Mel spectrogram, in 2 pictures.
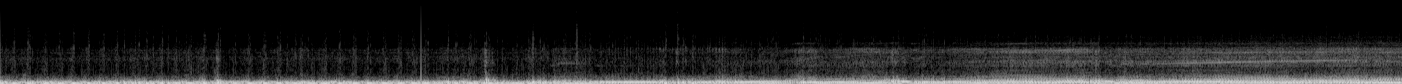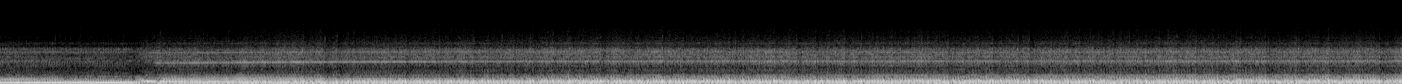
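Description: BMW R1200C boxer-twin motorcycle engine running on the road. Its pitch rises as the bike accelerates, changes suddenly about fifteen seconds in like a gear change, and then holds steady at cruising speed.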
